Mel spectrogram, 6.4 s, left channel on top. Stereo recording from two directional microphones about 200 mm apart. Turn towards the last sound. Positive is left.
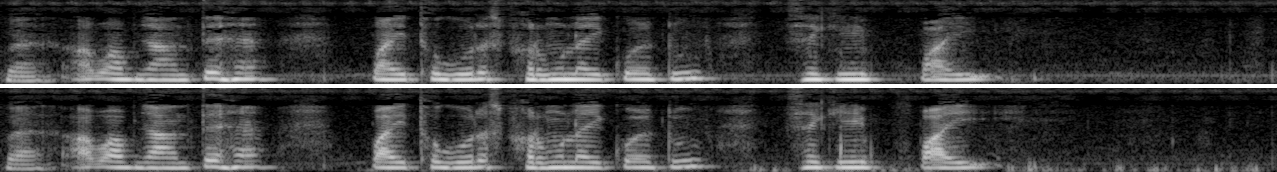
turn(degrees=-50)  # may be behind; listen again after turning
